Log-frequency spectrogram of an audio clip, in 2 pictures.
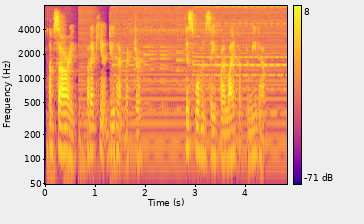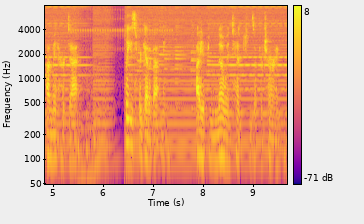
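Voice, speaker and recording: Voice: mid-range voice, steady tone, normal speed, lightly acted, rough recording. A performer voicing an earnest, resolute young male knight in a fantasy game, polite but firm. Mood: apologetic, firm. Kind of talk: voiced game cutscene dialogue. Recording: game music behind voice. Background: music.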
